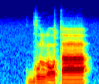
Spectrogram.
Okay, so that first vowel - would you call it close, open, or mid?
mid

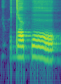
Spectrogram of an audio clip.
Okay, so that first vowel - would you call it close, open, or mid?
close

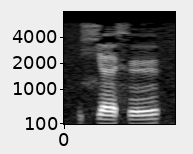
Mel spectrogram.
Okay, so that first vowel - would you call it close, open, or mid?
mid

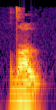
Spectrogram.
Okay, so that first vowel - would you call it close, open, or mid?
mid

